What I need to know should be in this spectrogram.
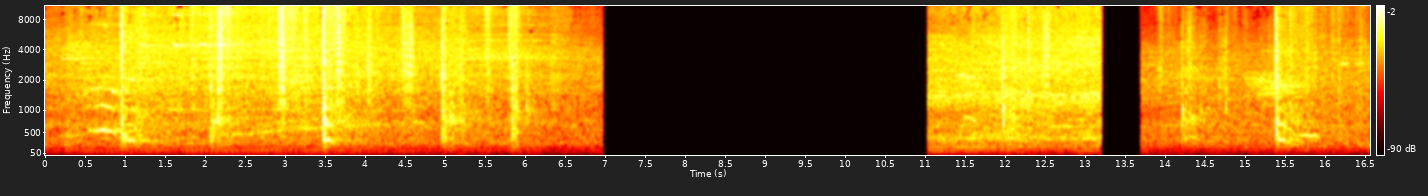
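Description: A tennis ball is struck back and forth with rackets, with sharp pops.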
